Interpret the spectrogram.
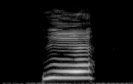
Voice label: "üe", pinyin; pinyin2; pinyinji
